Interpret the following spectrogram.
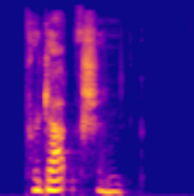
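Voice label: "production", British English; pronunciations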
